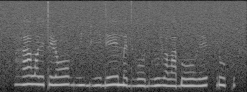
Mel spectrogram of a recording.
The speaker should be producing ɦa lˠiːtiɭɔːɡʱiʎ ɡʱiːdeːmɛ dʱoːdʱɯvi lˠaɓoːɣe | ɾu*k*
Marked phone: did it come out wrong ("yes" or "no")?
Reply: no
